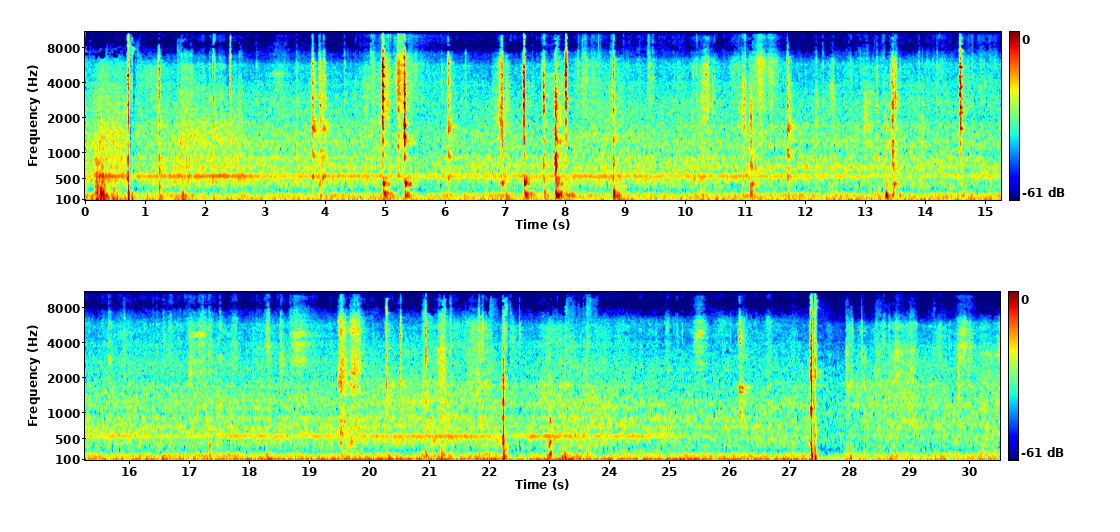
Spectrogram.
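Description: Tractor engine running steadily at idle under scattered knocks and scrapes as clumps of mud and corn stalks are knocked off the blades of a disc harrow, with one sharp knock near the end.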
